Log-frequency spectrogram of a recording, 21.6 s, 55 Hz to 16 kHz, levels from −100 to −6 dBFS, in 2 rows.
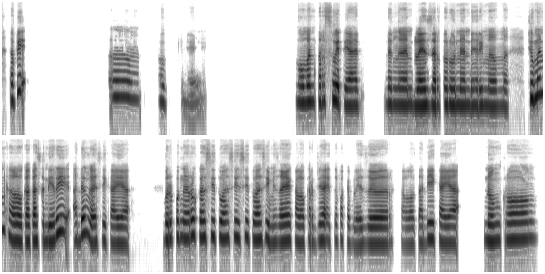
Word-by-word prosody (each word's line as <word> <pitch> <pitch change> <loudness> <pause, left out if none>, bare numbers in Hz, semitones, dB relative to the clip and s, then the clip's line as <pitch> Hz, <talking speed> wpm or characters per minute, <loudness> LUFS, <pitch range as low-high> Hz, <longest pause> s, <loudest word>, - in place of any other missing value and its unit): Tapi 245 +9 0 1.8
Mmm, 280 -3 -3 0.4
Oke. 225 0 -15 1.8
Momen 225 0 +1
ter-sweet, 230 0 +3
ya, 195 0 +3 0.6
dengan 200 -1 -1
blazer 195 0 +4
turunan 195 0 0
dari 195 0 -2
mama. 185 -1 -3 0.4
Cuman 295 +5 +4
kalau 215 -9 +2
Kakak 210 0 +2
sendiri, 215 +9 +1
ada 215 +5 +1
enggak 195 -9 +1
sih 210 -2 -7
kayak 190 -1 -1 0.7
berpengaruh 235 +3 +1
ke 245 -2 +2
situasi-situasi? 235 -1 -1
Misalnya, 205 +1 +1
kalau 195 -2 -2
kerja 205 +2 -2
itu 210 +1 -15
pakai 210 -1 -12
blazer, 185 +1 0 0.2
kalau 180 0 -8
tadi 215 +4 -2
kayak 195 - -1 0.5
nongkrong 225 +2 0
210 Hz, 90 wpm, -22 LUFS, 195-230 Hz, 1.8 s, blazer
